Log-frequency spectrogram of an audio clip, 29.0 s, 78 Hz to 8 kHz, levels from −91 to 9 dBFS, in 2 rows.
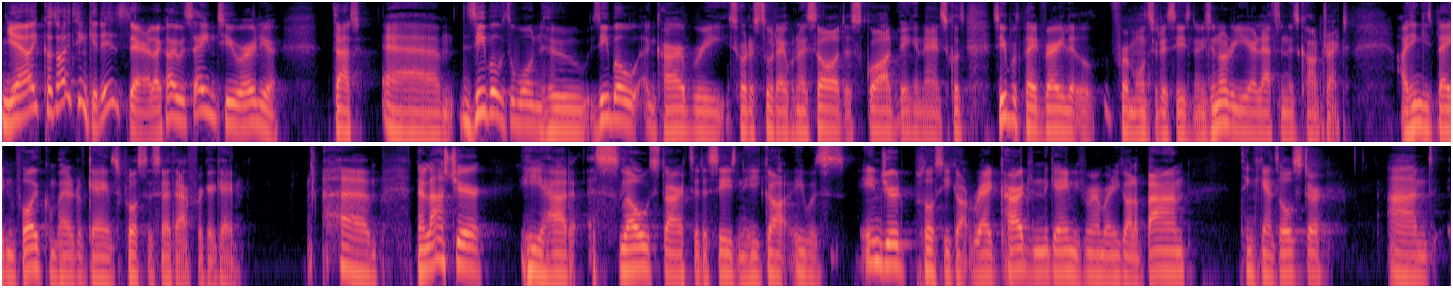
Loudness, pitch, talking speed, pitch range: -25 LUFS, 120 Hz, 215 wpm, 110-135 Hz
